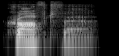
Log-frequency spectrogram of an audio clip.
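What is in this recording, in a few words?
"craft fair", British English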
